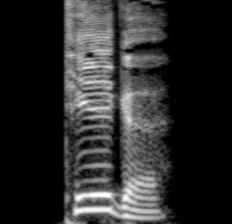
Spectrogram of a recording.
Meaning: inflection of tilgen: 1. first-person singular present 2. first/third-person singular subjunctive I 3. singular imperative
- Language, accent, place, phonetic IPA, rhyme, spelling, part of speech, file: German, Germany, Berlin, [ˈtɪlɡə], -ɪlɡə, tilge, verb, De-tilge.ogg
